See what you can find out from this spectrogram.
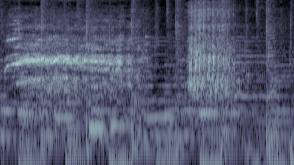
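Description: A horse lets out a loud, high wavering whinny near the start, set over a steady rhythmic thumping beat that continues throughout.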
